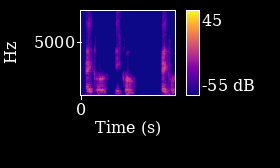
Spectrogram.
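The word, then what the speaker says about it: Eaker: This is based on the work of DeFore and Aker is how he pronounces it.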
